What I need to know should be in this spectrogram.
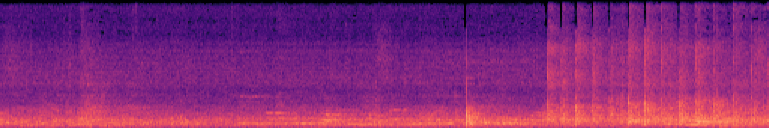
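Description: A crowd of people murmur and chat nearby in an echoing room.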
